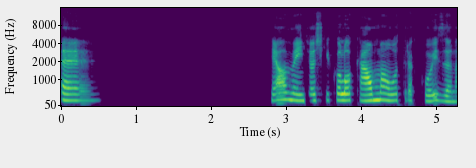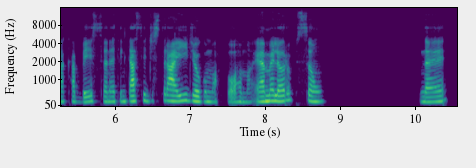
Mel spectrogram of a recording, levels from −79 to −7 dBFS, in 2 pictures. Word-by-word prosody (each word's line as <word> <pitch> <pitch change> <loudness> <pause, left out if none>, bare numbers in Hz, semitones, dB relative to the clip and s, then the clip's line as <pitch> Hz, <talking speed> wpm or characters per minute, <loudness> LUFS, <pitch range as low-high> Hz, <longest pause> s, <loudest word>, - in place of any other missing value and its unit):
É. 230 -1 +3 2.3
Realmente, 230 -3 +3
eu - - +2
acho 225 0 -3
que 235 - -12
colocar 235 -2 +6
uma 240 +1 +6
outra 230 +1 -3
coisa 210 -2 -2
na 185 0 -6
cabeça, 185 +1 -8
né. 185 0 -6
Tentar 190 +2 -1
se 200 +3 -11
distrair 210 +1 -1
de 210 -2 -2
alguma 185 -1 -4
forma, 170 -2 -8
é - - -3
a - - +3
melhor 205 +1 +1
opção. 195 -6 -6 1.3
Né? 180 +4 -3
205 Hz, 130 wpm, -26 LUFS, 185-230 Hz, 2.3 s, colocar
